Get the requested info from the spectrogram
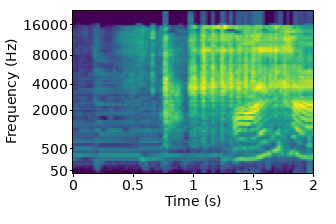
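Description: A coin dropping and rattling on a hard surface about a second in, after a sharp click, over steady background guitar music. Near the end a girl's voice glides up and then down.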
